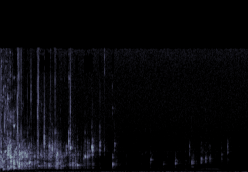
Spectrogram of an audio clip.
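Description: Milk poured from a plastic jug into a glass mug: a loud splashing gush that fades within about a second into faint trickling and small drips.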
